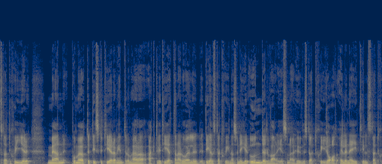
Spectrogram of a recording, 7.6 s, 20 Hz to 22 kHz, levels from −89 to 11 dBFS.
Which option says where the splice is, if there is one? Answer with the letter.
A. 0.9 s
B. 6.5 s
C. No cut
B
